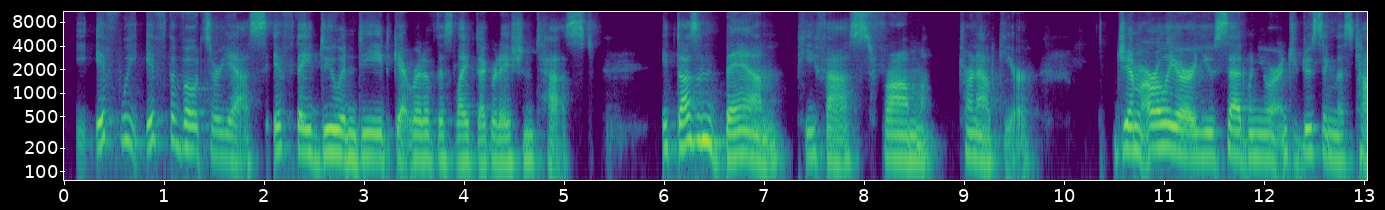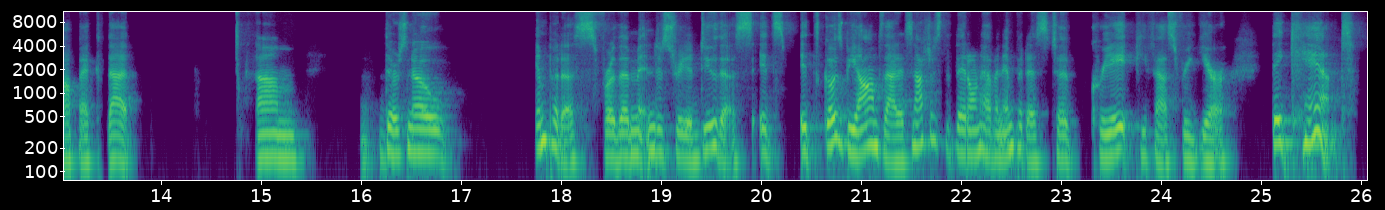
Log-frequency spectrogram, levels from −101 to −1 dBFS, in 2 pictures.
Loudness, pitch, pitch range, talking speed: -28 LUFS, 160 Hz, 145-190 Hz, 155 wpm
